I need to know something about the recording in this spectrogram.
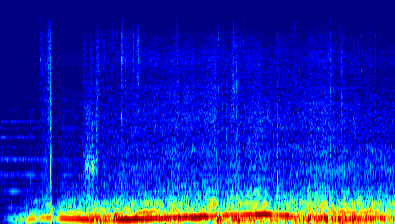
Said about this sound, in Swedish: Foten pressade hårdare på gasen trots att pedalen redan var fastklistrad mot golvet. Fartmätaren tickade uppåt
